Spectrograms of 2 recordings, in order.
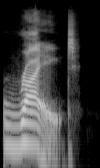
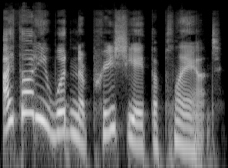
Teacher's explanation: when I said that final T my tongue was stopped at the top of my mouth that's why we call it a stopped T right right let's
